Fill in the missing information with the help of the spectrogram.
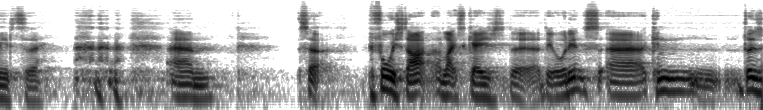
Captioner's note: laughs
